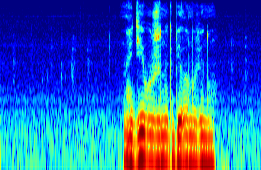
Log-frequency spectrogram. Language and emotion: Russian, neutral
